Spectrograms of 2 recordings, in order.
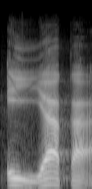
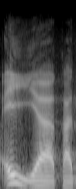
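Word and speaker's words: إِيَّاكَ: Allah kami beribadah wa iyaka nastain'in dan hanya kepadamu Kami memohon pertolongan tapi kalau tidak disidahin ya dibacanya iyaka maka artinya hanya kepada terang atau sinar matahari gitu jadi artinya udah lain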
